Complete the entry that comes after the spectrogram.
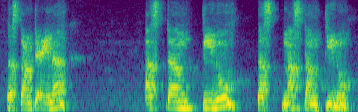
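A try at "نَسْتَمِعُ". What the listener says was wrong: নাস্তামতিউ, নো আসলো কোথা থেকে?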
